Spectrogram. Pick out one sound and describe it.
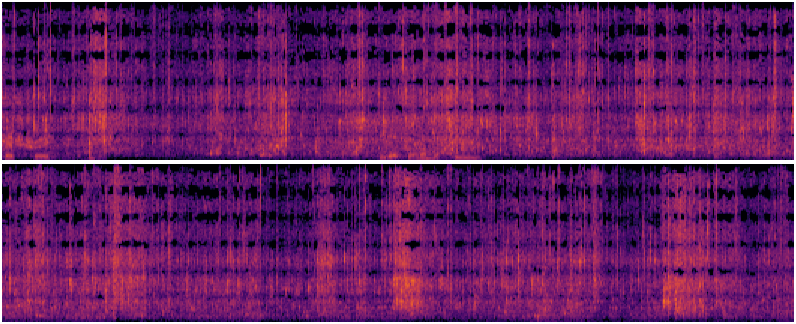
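Thick wet slurry splashes and slops as it is scooped.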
